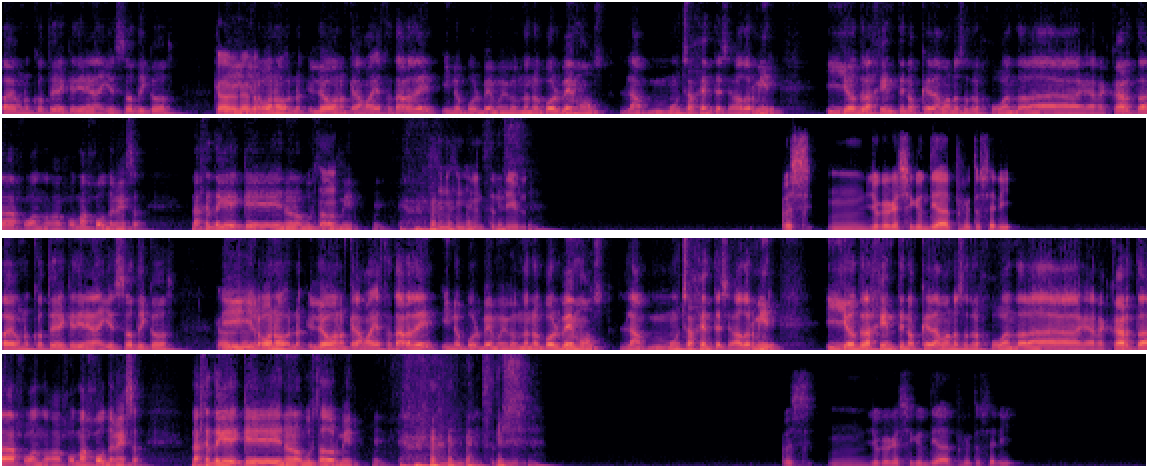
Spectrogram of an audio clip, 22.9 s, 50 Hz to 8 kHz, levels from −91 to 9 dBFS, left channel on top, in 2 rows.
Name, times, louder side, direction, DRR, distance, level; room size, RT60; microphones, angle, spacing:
voice 1, 0.0-1.7 2.2-7.8 8.2-12.9 13.3-16.9, right 5 dB, 70° right, 0.7 m, -30 dB
voice 2, 2.1-2.6 14.6-14.8 15.8-16.7 19.2-21.5, left 8 dB, 75° left, 0.3 m, -34 dB
11.0 x 3.8 x 3.8 m
head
